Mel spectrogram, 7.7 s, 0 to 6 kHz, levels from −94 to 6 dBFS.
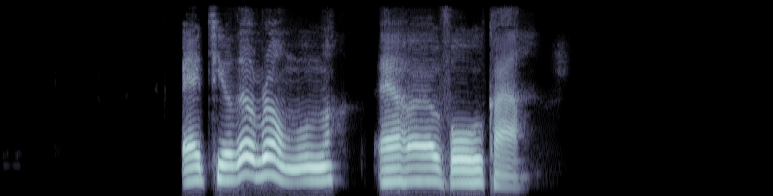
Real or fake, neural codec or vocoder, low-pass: fake; codec, 16 kHz, 0.5 kbps, X-Codec, WavLM features, trained on Multilingual LibriSpeech; 5.4 kHz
